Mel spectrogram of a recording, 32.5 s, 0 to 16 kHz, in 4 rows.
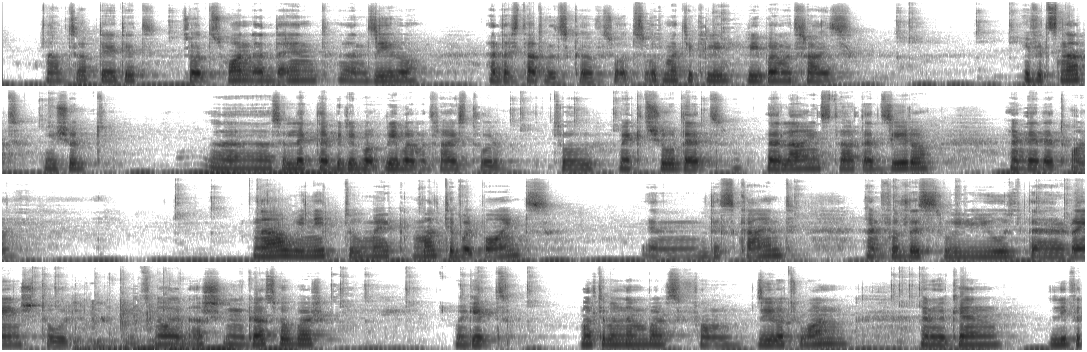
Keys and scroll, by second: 24.9-25.6 typing.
